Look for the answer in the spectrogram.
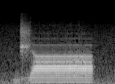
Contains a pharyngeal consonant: no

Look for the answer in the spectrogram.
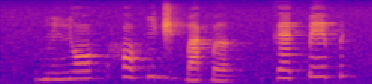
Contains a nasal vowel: yes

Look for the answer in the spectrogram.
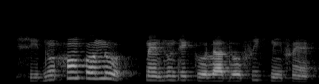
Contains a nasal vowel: yes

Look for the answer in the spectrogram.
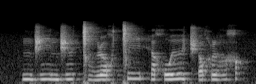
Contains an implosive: no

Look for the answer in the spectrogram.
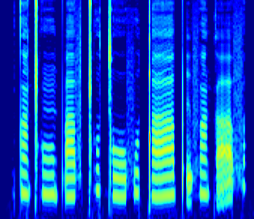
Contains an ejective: yes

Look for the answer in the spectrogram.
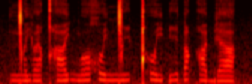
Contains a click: yes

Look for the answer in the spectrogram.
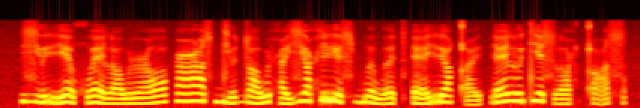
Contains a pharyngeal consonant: yes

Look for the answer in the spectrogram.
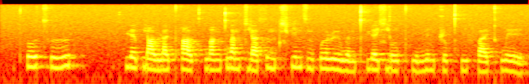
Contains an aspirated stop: yes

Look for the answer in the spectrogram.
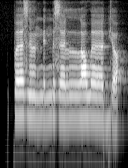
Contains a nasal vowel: yes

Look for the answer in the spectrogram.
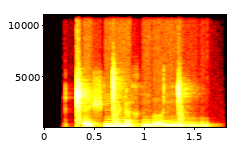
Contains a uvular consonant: no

